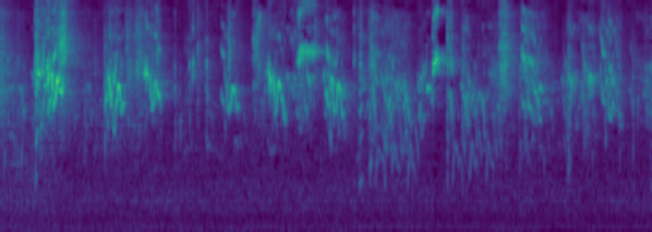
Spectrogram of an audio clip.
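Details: A pet budgerigar flock having fun and flying around, with distinct scratchy chirps and warbled squeaks coming in quick uneven bursts, several notes every second, over a quiet background.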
